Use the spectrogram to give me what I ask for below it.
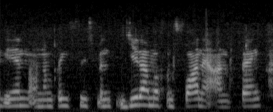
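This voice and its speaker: The delivery is monotone and flat at a fairly quick pace, in a dry, close sound with no echo. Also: woman. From Bavaria, Germany. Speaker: customer relationship manager. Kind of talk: podcast interview.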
